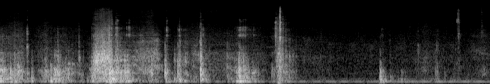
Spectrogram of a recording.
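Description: Plastic knocks and scraping as the chainsaw is shifted in its hard plastic carrying case and the plastic bar scabbard is slid off the bar. There are several knocks and a loud scrape about a second in, and it goes quieter after about three seconds.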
